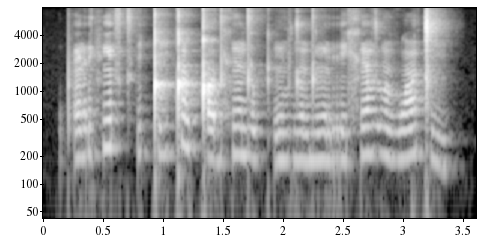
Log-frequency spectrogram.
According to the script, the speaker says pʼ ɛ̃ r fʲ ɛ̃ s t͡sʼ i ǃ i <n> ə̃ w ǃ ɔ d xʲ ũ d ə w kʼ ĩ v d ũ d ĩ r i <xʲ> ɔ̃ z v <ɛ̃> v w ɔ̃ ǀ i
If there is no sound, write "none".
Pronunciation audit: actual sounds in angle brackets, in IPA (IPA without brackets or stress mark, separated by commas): ǃ, xʲ, ə̃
